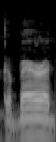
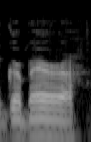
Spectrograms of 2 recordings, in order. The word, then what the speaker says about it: Gerbera: We have a Gerbera daisy here, Gerber daisy or Jabera, however you want to pronounce it. I say Gerbera daisy.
